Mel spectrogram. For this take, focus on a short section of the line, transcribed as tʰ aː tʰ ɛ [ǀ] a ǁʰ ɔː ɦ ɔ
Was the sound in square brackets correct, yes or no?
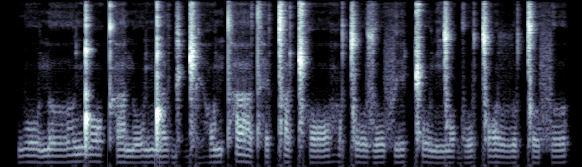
yes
